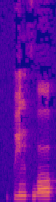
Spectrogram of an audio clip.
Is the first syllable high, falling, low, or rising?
high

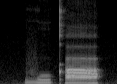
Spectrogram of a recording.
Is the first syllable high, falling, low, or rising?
low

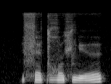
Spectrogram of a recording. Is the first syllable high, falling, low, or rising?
low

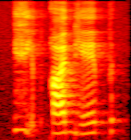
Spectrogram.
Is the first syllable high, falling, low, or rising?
high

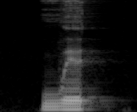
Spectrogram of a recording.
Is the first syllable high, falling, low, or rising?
low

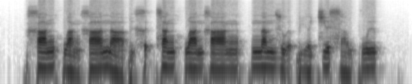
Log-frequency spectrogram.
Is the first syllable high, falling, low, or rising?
rising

